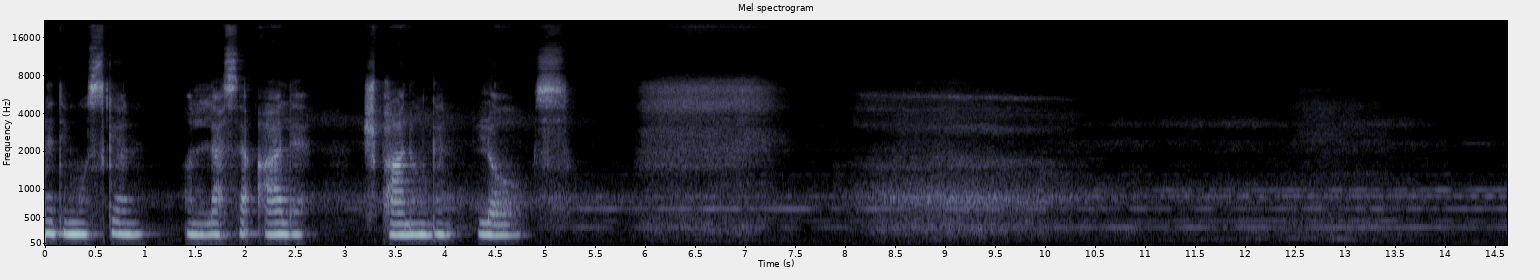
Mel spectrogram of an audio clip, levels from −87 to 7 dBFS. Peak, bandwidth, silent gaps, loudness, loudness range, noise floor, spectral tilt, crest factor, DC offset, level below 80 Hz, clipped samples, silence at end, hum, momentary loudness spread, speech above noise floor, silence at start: -12 dBFS; over 20 kHz; none; -30 LUFS; 21 LU; -62 dBFS; -4 dB/octave; 22 dB; under 0.1%; -74 dBFS; under 0.1%; 4.6 s; none; 25 LU; 33 dB; 0 s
